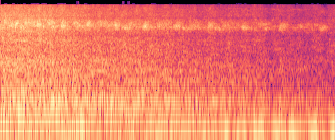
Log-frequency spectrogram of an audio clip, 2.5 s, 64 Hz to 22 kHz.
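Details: 2003 Land Rover Discovery 2 V8 idling with a dull knock under the steady rumble; cause not yet pinned down.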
